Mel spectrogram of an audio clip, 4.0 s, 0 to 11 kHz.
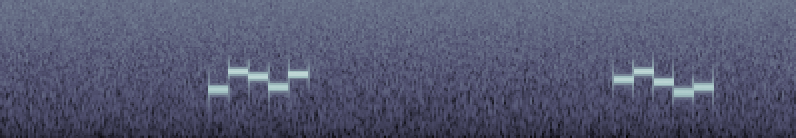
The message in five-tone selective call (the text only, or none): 29738 69513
